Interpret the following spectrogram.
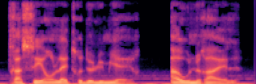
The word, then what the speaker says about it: Aoun-Ra-El: Aoun-Ra-El. Prononcé Aoun-Ra et El. En laissant vibrer le Aoun dans la poitrine, le Ra dans le plexus solaire et le El au sommet du crâne.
